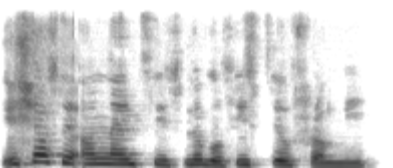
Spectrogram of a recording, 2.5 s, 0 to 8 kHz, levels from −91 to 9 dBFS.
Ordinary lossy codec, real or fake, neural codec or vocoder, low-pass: none; real; none; 7.2 kHz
